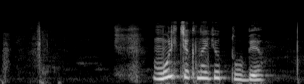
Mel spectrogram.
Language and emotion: Russian, neutral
